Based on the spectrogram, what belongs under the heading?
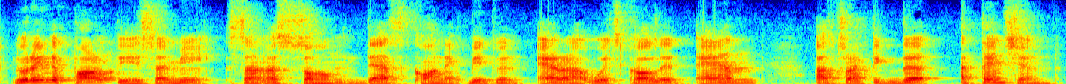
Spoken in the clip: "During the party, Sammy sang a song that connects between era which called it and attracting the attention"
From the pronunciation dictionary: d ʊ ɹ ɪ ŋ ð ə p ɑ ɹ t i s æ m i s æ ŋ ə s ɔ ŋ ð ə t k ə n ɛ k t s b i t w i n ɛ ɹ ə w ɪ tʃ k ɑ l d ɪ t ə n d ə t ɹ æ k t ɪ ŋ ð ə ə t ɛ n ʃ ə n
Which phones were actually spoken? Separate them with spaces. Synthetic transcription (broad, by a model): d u ɹ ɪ ŋ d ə p ɑ ɹ t i s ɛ m i s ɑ ŋ ə s ɔ ŋ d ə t k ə n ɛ k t b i t w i n ɛ ɹ ə w ɪ tʃ k ɑ l d ɪ t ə n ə t ɹ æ k t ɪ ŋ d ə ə t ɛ n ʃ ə n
